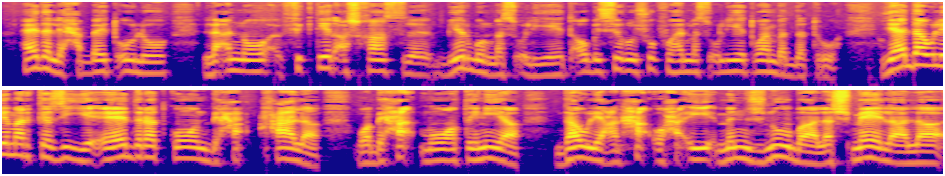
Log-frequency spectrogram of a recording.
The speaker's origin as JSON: {"language": "Arabic", "country": "Lebanon", "said": "أنا كلبناني بدي أحكي."}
